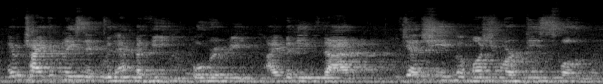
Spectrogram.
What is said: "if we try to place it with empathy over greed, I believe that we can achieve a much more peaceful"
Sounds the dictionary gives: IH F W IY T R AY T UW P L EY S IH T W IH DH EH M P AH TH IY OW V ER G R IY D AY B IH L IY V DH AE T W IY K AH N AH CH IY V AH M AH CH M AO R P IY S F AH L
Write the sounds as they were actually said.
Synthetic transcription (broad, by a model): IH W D T R AY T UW P L EY S IH T W IH DH EH M P AH TH IY OW V ER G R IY AY B IH L IY V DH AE T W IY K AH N AH CH IY V AH M AH CH M AO R P IY S F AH L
